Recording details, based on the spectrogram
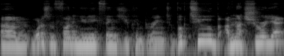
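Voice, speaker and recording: Man with an American accent, a dark, mellow tone, somewhat breathy, at a fairly quick pace. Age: 50s. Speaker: booktuber. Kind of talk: casual vlog. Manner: halting.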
